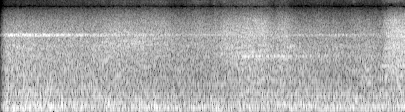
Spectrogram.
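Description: Double-stack container freight train rolling past, a steady rumble of wheels on the rails.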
